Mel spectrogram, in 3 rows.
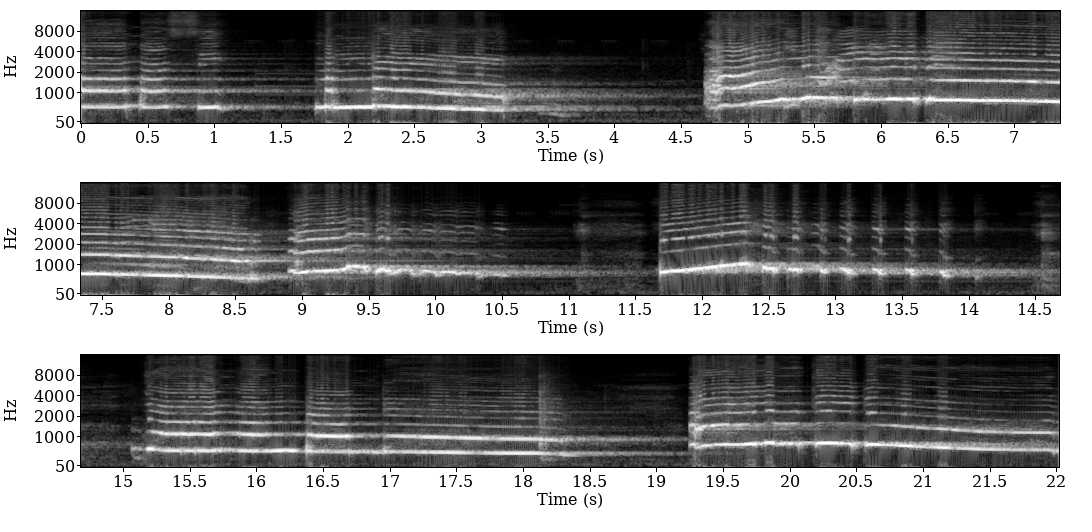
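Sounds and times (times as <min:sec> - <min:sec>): woman's voice wailing: 0:00.0 - 0:01.2, 0:01.8 - 0:03.8, 0:04.7 - 0:10.8, 0:11.7 - 0:18.6, 0:19.2 - 0:22.0
trilling laugh: 0:08.9 - 0:14.8.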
